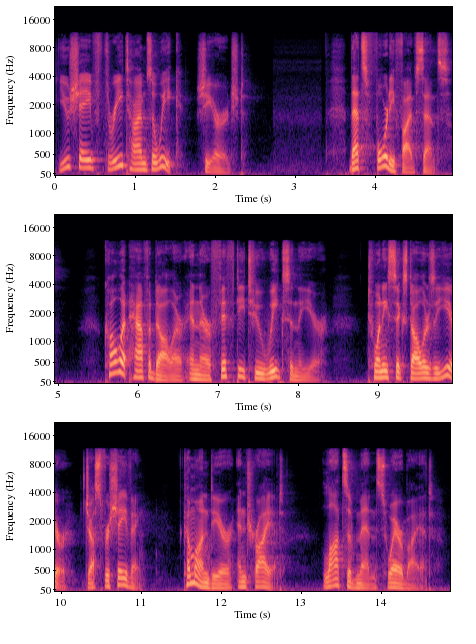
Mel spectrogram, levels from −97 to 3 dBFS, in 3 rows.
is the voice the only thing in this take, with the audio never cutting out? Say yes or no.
yes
